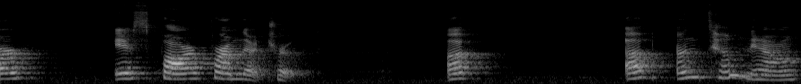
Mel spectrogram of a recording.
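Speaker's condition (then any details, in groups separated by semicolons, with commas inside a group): Cerebral palsy; affects muscles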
